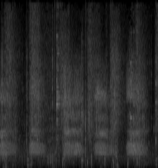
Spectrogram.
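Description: Crows cawing outdoors near a log sort, a few separate calls repeating roughly every second against a steady background hiss, faint and somewhat distant, no talking.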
